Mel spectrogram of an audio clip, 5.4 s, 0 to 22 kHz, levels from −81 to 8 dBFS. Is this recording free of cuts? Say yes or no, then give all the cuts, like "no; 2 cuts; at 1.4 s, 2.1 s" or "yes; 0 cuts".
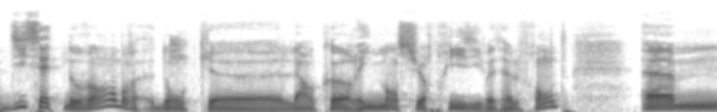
no; 1 cut; at 3.6 s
